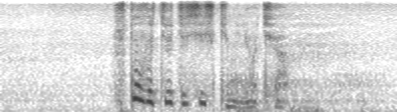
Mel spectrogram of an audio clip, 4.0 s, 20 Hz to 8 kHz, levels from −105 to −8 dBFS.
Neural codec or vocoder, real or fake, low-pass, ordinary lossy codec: vocoder, 44.1 kHz, 80 mel bands, Vocos; fake; 7.2 kHz; Opus, 32 kbps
